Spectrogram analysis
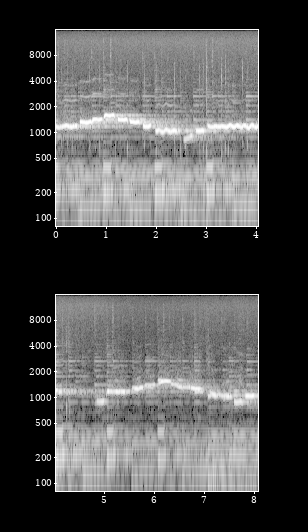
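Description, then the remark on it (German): A clear, steady whistled melody, newly written for the arrangement, glides over a full instrumental backing track, the pure tone sitting prominently above sustained chords and a steady rhythmic accompaniment, with no voices. “Er schrieb eine neue Melodie. Sie wurde gepfiffen.”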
